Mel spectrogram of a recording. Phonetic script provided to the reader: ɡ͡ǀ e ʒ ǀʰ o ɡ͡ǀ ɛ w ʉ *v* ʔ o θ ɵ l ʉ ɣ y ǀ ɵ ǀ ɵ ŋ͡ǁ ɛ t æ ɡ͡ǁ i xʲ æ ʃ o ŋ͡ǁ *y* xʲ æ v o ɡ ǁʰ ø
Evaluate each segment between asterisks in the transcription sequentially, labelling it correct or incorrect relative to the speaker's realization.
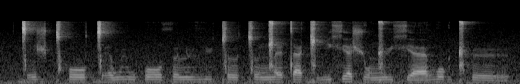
incorrect: w, correct

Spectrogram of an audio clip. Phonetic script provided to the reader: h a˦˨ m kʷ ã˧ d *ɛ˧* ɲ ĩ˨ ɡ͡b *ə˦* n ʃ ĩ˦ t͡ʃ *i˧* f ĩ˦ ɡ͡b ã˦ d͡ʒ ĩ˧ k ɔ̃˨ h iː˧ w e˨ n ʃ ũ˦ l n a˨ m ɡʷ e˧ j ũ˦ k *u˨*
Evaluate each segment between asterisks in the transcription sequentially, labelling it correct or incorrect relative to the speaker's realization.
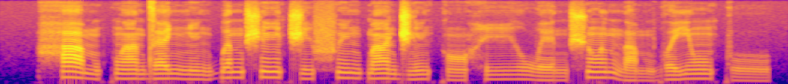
correct, correct, correct, correct

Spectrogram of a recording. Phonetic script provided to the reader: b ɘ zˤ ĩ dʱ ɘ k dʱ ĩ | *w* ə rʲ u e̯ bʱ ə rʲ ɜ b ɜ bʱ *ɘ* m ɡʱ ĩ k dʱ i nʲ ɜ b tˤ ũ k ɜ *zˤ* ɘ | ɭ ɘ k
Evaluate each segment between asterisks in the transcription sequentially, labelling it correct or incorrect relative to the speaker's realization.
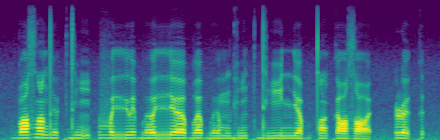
incorrect: v, correct, correct

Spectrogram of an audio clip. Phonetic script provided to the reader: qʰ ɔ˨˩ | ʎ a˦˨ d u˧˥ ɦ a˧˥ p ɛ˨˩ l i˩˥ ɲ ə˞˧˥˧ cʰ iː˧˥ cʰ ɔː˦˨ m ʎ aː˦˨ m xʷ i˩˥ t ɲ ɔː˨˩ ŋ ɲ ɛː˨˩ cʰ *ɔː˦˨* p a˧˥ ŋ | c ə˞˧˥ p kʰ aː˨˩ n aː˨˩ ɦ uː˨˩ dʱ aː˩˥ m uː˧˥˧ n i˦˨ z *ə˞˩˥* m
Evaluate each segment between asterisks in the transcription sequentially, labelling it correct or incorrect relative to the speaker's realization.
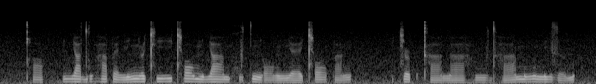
correct, correct

